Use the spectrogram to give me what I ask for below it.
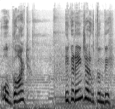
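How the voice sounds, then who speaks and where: A woman's voice: unhurried, soft background music, natural voice. A woman voicing an arrogant, cowardly foreign businessman villain who sneers and turns panicky in a storybook audio drama. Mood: panicked threats. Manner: sneering, then shrill and panicky when threatened.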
